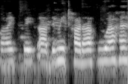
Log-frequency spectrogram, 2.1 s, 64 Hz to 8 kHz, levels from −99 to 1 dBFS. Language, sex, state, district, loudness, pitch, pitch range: Hindi, female, Bihar, Sitamarhi, -16 LUFS, 235 Hz, 225-255 Hz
